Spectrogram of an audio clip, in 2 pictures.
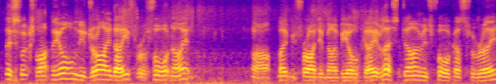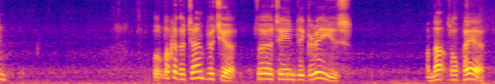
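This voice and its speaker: A man with a Lancashire accent giving casual, unhurried storytelling commentary as he rides a motorbike, speaking into a helmet mic. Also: a little high, mellow, dull audio. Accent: Lancashire English. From Lancashire, England. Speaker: motorcycle vlogger. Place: outdoors on a moving motorbike. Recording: vehicle noise while riding.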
